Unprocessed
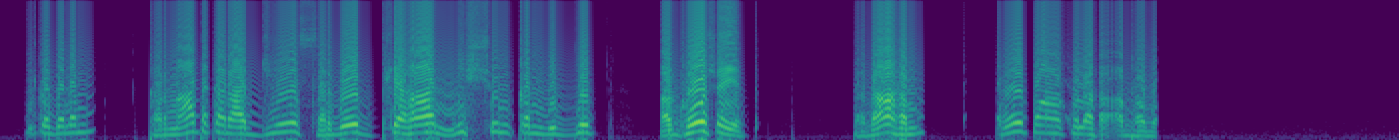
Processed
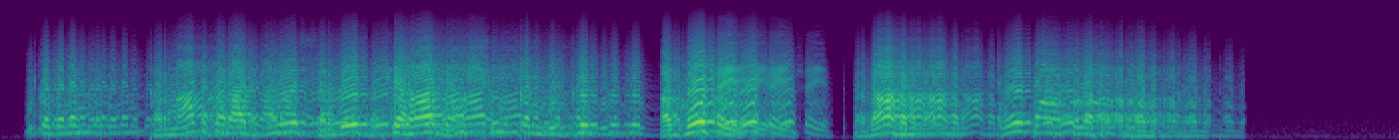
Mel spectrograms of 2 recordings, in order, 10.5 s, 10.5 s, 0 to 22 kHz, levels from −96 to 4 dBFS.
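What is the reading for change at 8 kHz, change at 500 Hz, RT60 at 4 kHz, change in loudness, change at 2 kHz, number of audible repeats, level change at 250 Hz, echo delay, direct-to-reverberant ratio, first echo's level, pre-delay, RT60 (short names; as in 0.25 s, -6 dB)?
under -15 dB, +3.0 dB, none, +1.5 dB, +2.0 dB, 5, +2.5 dB, 70 ms, none, -9.5 dB, none, none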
